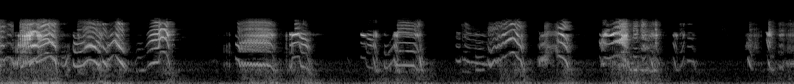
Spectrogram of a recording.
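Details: Rose-ringed parakeets, a flock of up to a dozen visiting a garden bird feeder, chattering and squawking: loud harsh screeches with repeated rising-falling notes in quick bursts, several calls overlapping, brief pauses between volleys.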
